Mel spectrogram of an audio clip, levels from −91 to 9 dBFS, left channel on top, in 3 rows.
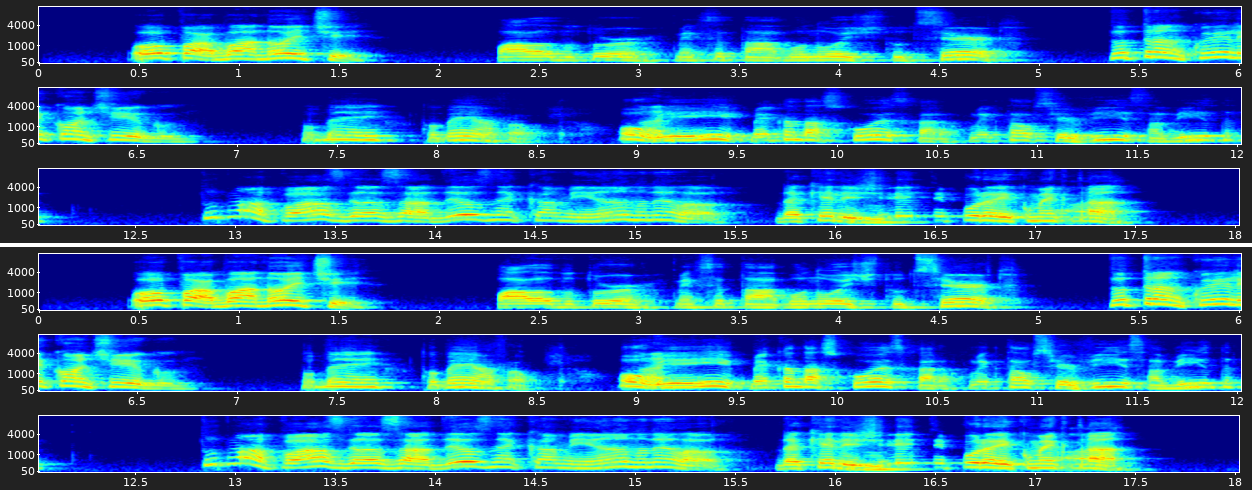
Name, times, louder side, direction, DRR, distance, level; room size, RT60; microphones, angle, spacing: voice 1, 0.5-1.6 5.3-6.7 9.0-9.1 12.8-17.4, right 3 dB, 25° right, 0.6 m, -21 dB
voice 2, 2.3-4.9 7.3-8.5 8.9-12.0 16.0-16.3 17.1-17.4, right 2 dB, 85° right, 1.6 m, -24 dB
9.3 x 7.7 x 5.2 m
head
